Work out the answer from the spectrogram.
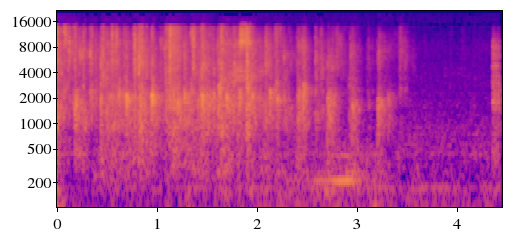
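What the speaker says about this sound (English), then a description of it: "Can you give him a round of applause?" An audience at a panel discussion on startup funding in Africa breaks into steady applause that thins and fades out near the end.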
